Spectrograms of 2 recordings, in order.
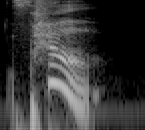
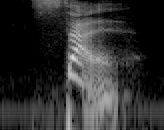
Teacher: The first one, it's a little longer vowel sound. And the second one shorter.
